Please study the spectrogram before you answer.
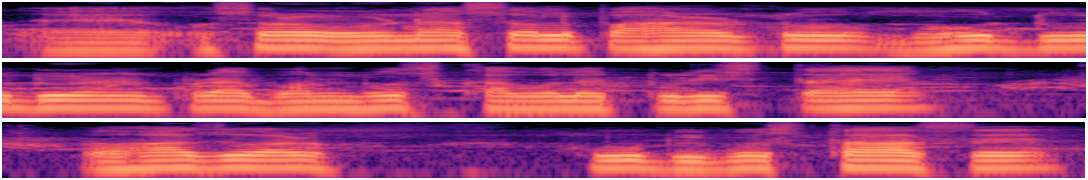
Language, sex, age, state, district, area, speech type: Assamese, male, 60+, Assam, Udalguri, rural, spontaneous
